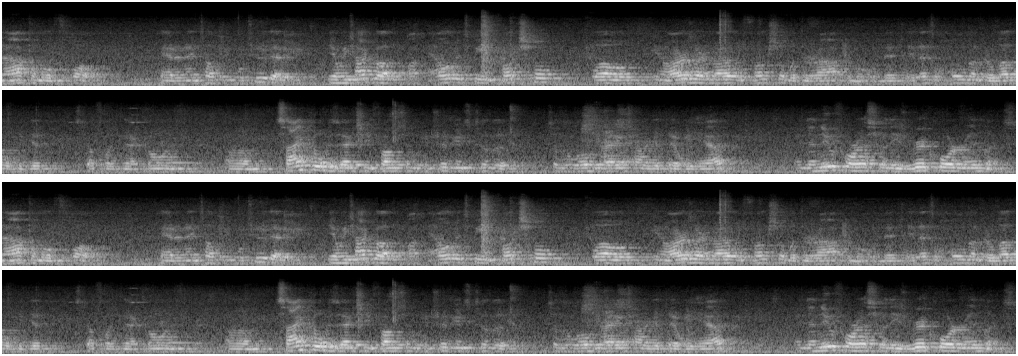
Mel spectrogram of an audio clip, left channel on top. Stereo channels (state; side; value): normal; both; correlation 0.72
